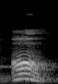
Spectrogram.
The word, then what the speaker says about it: en: Next preposition பார்த்தீங்கன்னா ஆம். EN. இது எப்படி ப்ரொனவுன்ஸ் பண்ணுவோம் அப்படின்னா ஆம் அப்படின்னு சொல்லிட்டு ப்ரொனவுன்ஸ் பண்ணுவோம்.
